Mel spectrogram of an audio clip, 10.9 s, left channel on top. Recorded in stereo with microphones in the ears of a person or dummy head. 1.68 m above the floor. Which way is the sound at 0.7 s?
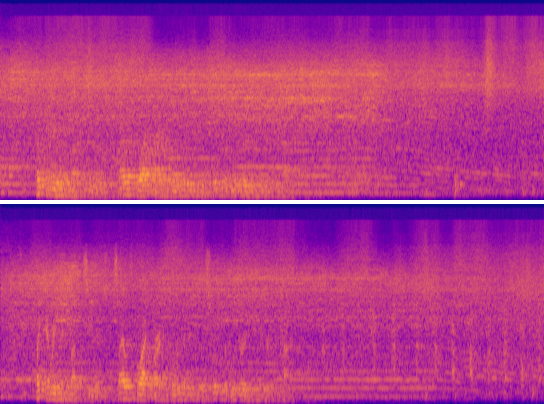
45° right (ahead or behind).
